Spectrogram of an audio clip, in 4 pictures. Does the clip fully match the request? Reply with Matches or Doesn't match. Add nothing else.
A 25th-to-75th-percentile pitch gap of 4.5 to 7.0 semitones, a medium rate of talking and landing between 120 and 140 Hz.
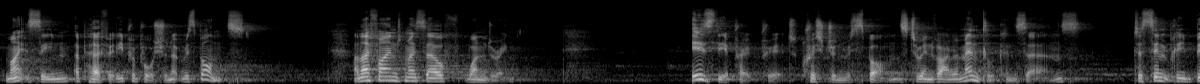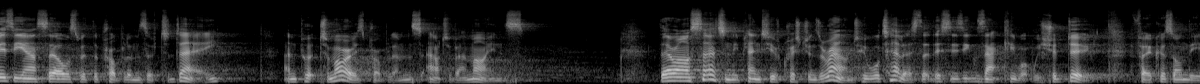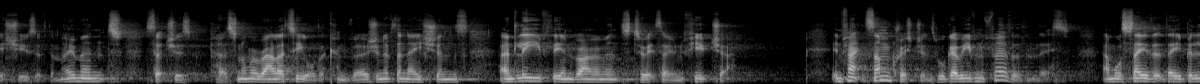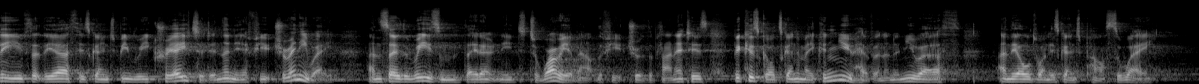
Matches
